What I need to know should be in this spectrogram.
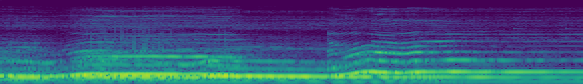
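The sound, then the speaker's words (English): Wolf howling: sustained, loud tonal howls that waver and glide, with a clear upward pitch sweep about midway, continuing for the whole stretch without pause. “That? That's a wolf.”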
